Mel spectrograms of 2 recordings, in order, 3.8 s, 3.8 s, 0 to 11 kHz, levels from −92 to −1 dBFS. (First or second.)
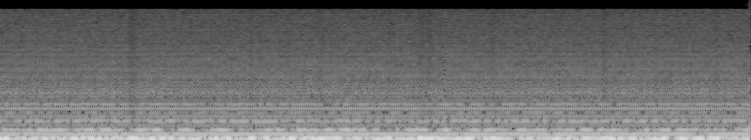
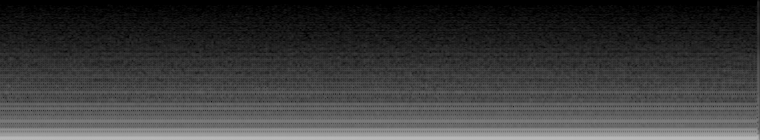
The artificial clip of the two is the first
